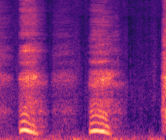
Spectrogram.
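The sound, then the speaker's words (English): Heavy, voiced gasps of someone out of breath while hiding in a barn: a few loud, ragged breaths separated by short pauses, with no talking. “I need to catch my breath anyway.”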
